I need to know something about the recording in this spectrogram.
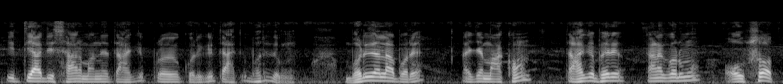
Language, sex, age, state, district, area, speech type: Odia, male, 60+, Odisha, Balangir, urban, spontaneous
